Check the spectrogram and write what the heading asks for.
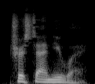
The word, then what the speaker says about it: Tristan Yue: That's how you say her name, Tristan Yue.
